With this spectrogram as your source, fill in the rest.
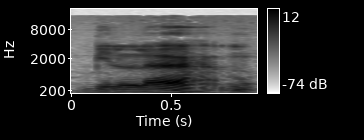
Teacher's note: Maka billah, maka lafzul jalalah atau Allah dibaca tipis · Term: tarqiq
